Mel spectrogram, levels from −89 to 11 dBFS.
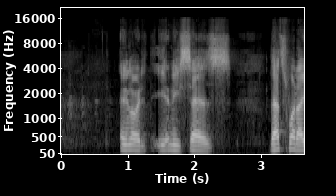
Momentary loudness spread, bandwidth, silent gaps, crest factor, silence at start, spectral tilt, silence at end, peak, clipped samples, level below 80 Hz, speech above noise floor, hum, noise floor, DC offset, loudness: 11 LU; 16 kHz; none; 22 dB; 0.9 s; -2 dB/octave; 0 s; -2 dBFS; under 0.1%; -74 dBFS; 38 dB; none; -60 dBFS; under 0.1%; -22 LUFS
